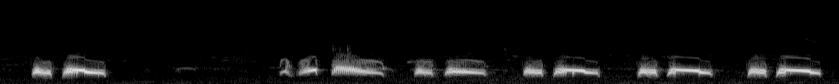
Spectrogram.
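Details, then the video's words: Spotted dove kept as a decoy, calling to lure and stir wild doves. Low mellow cooing phrases, each a short stuttered double note and then a longer sliding coo, repeated about five times after a pause near the start. The background is quiet. "tiếng chim cu gáy kích bổi và mồi nhanh gáy"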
